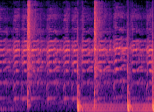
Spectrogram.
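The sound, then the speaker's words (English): A simple synthetic beat with bass and drums added: a sustained electronic tone is punctuated by a few sharp drum hits, and a low bass layer comes in partway through. “Add bass and drums, it just sounds like this.”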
